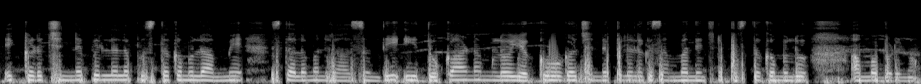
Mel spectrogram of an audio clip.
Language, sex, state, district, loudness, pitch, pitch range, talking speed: Telugu, female, Andhra Pradesh, Srikakulam, -15 LUFS, 195 Hz, 185-200 Hz, 100 wpm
